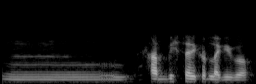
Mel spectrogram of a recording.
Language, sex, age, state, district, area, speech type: Assamese, male, 45-60, Assam, Nagaon, rural, conversation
